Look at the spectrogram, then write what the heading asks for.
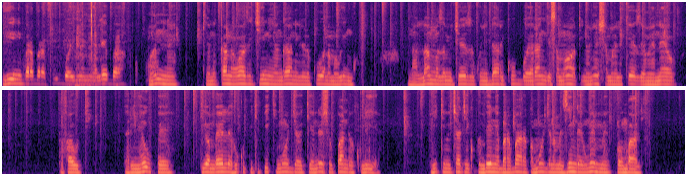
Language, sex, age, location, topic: Swahili, male, 25-35, Nairobi, government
